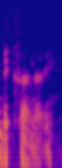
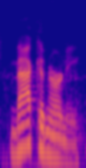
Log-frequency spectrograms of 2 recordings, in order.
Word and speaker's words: McInerney: and finally by the father of us all, McKernery. Which I don't know that I'm still pronouncing that name correctly. I think I'm the only one who's gotten it right. McInerney. McInerney. There it is.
